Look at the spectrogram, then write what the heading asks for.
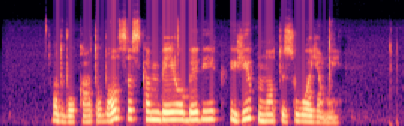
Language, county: Lithuanian, Panevėžys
